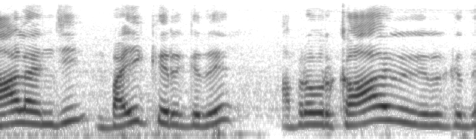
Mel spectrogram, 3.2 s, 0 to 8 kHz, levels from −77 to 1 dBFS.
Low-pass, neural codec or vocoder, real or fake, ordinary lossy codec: none; none; real; none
